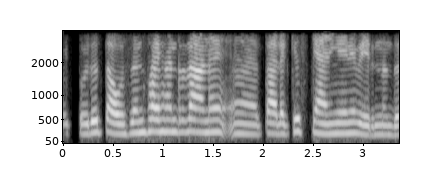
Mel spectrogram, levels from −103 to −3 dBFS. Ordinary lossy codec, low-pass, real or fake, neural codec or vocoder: none; 3.6 kHz; real; none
